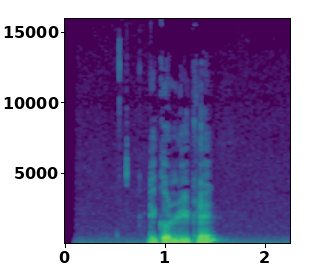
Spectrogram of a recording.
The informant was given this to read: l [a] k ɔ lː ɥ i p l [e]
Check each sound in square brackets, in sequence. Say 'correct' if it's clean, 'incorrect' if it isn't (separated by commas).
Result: incorrect, incorrect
